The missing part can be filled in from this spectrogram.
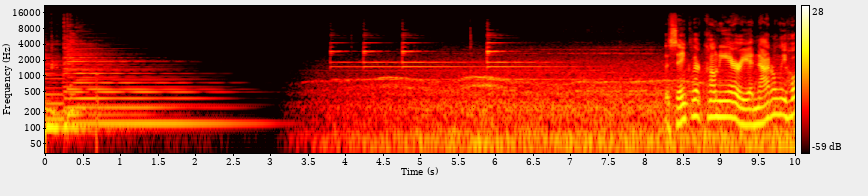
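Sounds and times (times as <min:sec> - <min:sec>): streetcar bell dinging: 0:03.8 - 0:07.8
streetcar rumbling on rails: 0:03.8 - 0:10.0.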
